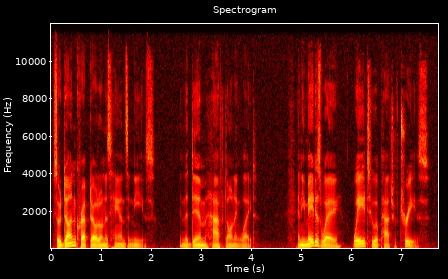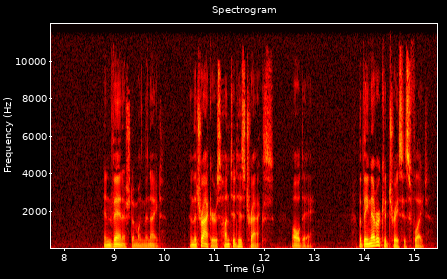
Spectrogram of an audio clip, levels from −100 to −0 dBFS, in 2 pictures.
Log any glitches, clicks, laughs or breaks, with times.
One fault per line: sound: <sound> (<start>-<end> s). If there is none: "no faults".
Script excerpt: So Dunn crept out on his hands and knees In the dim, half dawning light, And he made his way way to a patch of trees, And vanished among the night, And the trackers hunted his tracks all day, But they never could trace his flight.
no faults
